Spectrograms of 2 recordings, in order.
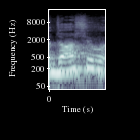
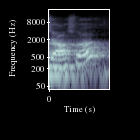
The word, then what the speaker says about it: Joshua: was like ten so Joshua mother was never late Joshua stop it name is Joshua Joshua seriously my name is not Josh no additional two syllables yeah yeah Josh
